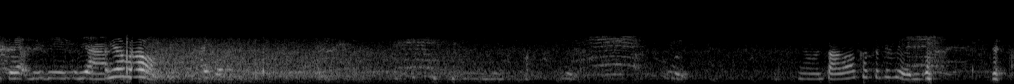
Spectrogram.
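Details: Goat that has fallen into a well, making a strange sound. Several quavering, wavering bleats come in short bursts across the clip, with human voices talking throughout.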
